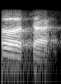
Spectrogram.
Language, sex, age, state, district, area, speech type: Bodo, male, 60+, Assam, Chirang, rural, conversation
